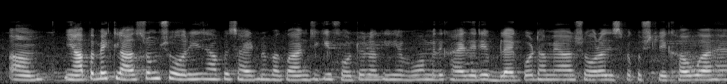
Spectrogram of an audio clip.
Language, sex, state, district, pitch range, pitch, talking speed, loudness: Hindi, female, Chhattisgarh, Raigarh, 210-230 Hz, 220 Hz, 320 wpm, -18 LUFS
